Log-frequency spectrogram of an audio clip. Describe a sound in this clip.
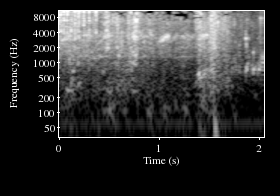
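A spear splashes into water.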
